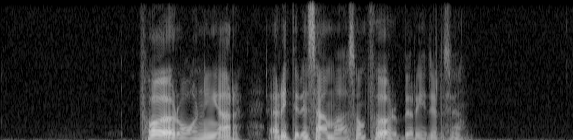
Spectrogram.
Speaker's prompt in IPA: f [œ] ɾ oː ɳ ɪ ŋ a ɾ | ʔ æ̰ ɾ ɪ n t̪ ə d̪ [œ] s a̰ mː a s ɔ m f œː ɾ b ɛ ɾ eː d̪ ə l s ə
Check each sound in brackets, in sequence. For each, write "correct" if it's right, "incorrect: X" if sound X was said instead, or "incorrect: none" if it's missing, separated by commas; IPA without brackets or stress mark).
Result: incorrect: œː, incorrect: ɛ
